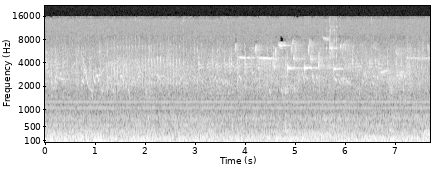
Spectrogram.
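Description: Birds chirping and calling over a steady low outdoor rumble, with a cluster of short, high chirping notes about four to six seconds in.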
